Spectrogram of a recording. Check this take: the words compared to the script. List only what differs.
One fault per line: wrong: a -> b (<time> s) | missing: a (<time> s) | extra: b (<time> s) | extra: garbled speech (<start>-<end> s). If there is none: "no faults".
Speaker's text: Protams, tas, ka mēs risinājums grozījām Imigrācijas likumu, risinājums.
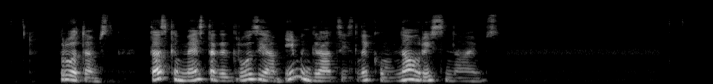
wrong: risinājums -> tagad (2.1 s)
extra: nav (4.1 s)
